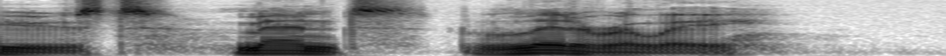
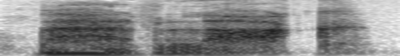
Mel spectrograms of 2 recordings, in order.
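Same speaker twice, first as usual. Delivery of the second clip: soft, gentle sympathy, noticeably quieter; said gently; 5 dB quieter than usual. Acted. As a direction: console him softly. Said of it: "he said gently".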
